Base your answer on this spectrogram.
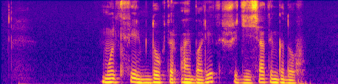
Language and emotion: Russian, neutral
